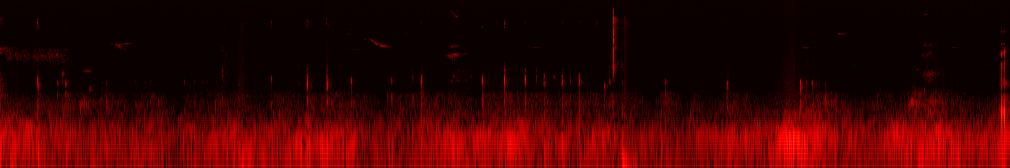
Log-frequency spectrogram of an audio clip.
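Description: Low, uneven rumbling background noise from the microphone, with scattered faint ticks of a stylus tapping and writing on a tablet screen.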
